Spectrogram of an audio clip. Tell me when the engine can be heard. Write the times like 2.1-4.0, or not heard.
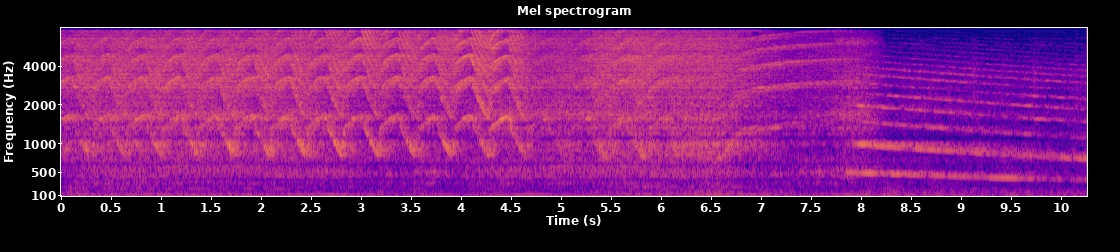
0.1-8.2.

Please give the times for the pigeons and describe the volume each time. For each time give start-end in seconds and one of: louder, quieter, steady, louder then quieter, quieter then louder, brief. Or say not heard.
not heard.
